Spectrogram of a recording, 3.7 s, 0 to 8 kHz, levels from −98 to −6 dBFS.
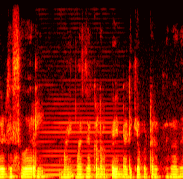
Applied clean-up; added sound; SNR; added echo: none; Bowed string instrument; 17 dB; none.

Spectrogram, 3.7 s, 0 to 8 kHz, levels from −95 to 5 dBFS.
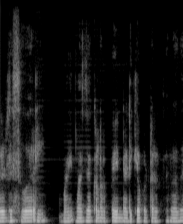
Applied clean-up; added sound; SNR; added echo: neural mask model DeepFilterNet 3.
